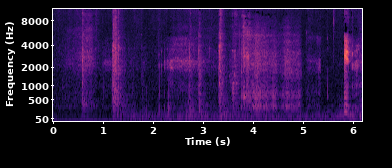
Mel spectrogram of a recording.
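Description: Handling noise from a frying pan and plush toys on an electric coil stove: a sharp knock about a second in, a few lighter clicks, and rustling and scraping through the middle. A short voiced "eh" comes at the very end.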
